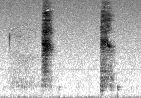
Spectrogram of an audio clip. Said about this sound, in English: is trying to cough up a hairball. He ain't got no hair though. So you okay? You okay?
